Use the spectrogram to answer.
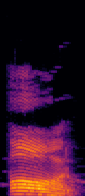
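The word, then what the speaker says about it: hour: it is spelled as h-o-u-r but it is pronounced as r not hover the sound r is vowel sound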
